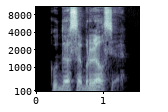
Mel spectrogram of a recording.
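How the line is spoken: Growling bearded man. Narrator (Russian): прорычал бородач

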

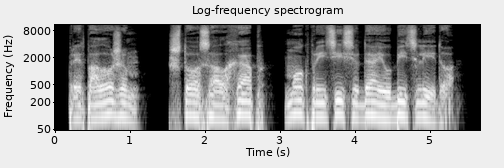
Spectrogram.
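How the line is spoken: Quiet voice. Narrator (Russian): негромко произнес Эльбрус

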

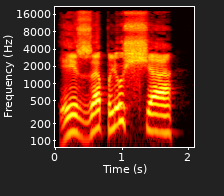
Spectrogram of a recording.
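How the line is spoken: Solemn repetition. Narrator (Russian): торжественно повторяю я

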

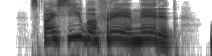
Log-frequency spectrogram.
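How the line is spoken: Brisk, cheerful, laughing. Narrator (Russian): Бойко поблагодарил он хозяйку и весело рассмеялся

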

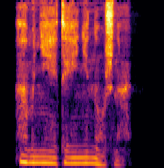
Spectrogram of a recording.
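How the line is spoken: Quiet reply. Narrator (Russian): тихо ответил

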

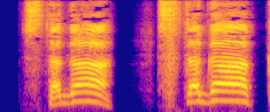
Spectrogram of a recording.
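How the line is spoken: Shouted. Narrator (Russian): крикнула Лора

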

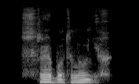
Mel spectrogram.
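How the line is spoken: Grumbling. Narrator (Russian): буркнул Борис

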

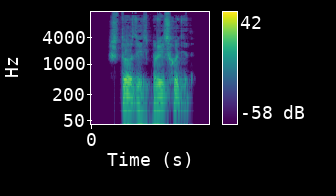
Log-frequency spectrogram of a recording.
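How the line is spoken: Stern question. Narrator (Russian): строго спросил он у собравшихся

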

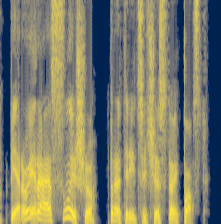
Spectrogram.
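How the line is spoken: Doubtful snort. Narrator (Russian): недоверчиво хмыкнул причетник

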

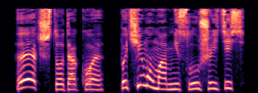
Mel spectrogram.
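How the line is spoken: Men growling. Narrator (Russian): дяди около автомобилей зарычали

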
